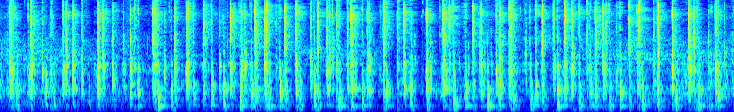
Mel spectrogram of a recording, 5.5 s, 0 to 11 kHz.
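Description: A Leopold FC980C full-size electrostatic capacitive keyboard with beige and grey plastic keycaps and a solid body sits on a desk mat and is typed on quickly with the fingertips of both hands. A dense, steady run of short, crisp keystrokes clacks with a mid-pitched body and a bright top edge. Each key dies away almost instantly.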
